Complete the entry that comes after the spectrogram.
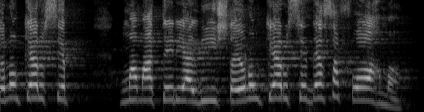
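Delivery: loud, pleading cry to the Lord; fervent prayer. Retold or imitated. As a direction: plead with God at full voice. Prayer quoted in sermon, rising intensity.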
